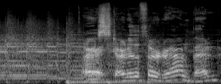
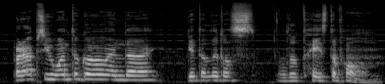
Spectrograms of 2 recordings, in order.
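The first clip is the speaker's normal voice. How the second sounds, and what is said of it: Ambiguous put-on accent. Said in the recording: “my somewhat ambiguous accent”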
